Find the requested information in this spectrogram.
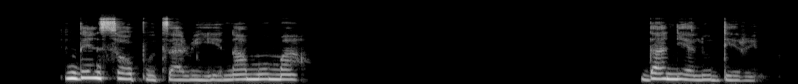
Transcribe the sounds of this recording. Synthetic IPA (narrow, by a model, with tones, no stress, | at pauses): n̩˦dɪ˦n̩˦sɔ˦pʊ˨ta˨ɾi˨ɦe˨na˦mʊ˦ma˦ | da˦ni˦ɛ˨lu˦de˨ɾe˨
